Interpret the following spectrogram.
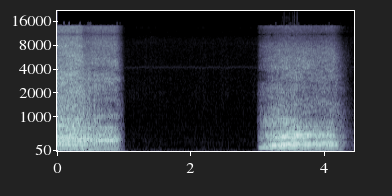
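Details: Bear growling in two harsh, rumbling bursts about a second long each, separated by a two-second silence, with no other sounds.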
